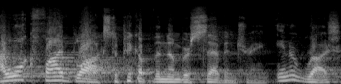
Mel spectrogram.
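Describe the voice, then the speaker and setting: A man talks with an American accent. Noticeable background noise sits behind him. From New York, Queens. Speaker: author. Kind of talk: reading aloud from own book.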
